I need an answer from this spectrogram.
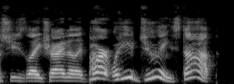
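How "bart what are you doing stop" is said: high, fed-up, annoyed scolding tone. Retelling a TV scene where Lisa scolds Bart, mock-annoyed Lisa voice. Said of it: "Lisa's kind of annoyed at this".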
